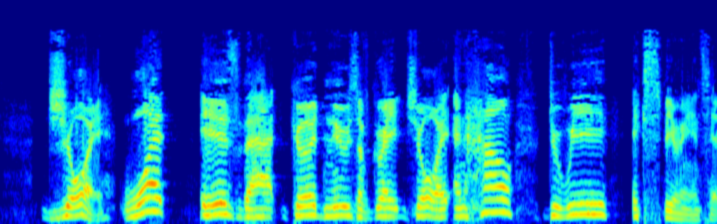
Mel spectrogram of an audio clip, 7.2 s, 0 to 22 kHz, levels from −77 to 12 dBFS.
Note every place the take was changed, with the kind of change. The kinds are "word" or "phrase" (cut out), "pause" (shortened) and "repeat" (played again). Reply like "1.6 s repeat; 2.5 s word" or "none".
1.1 s pause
